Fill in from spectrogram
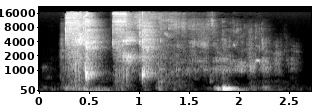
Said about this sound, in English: And I need you to crack your beer. At the same time I do mine, just take a quick shot and set it back down.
